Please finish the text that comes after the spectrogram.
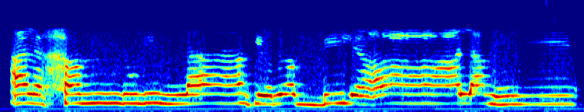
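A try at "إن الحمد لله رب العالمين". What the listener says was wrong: हाँ जी, अभी माशाअल्लाह ज़बरदस्त है आपकी आइन।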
